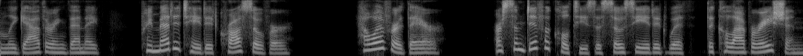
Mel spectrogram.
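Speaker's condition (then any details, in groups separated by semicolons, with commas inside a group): No condition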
